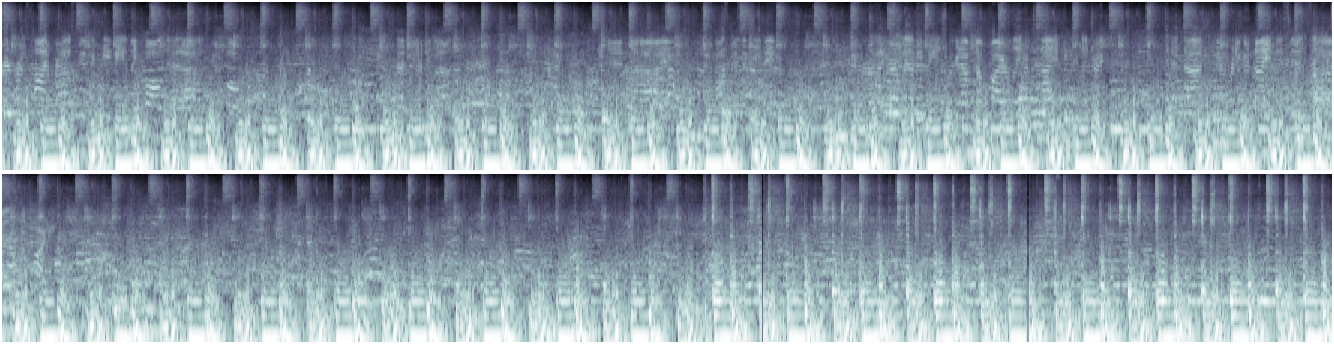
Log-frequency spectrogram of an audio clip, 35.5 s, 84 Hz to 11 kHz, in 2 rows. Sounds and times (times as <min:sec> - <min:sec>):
House music: 0:00.0 - 0:35.4
Speech: 0:00.0 - 0:35.4.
